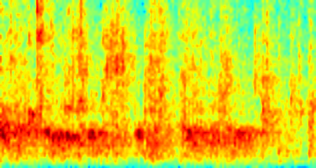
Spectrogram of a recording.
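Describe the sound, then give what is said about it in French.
Audience applause during a church sermon, with dense, steady clapping that stays loud from start to finish. “Acclamation pour elle.”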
